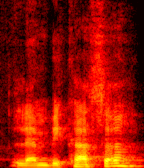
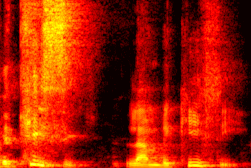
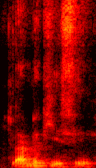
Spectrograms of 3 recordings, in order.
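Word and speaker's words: Lambikisa: Dexter Lambikasa at right back. Lambikisi. Is Lambikisi? Lambikisi. That's how it's pronounced.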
